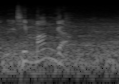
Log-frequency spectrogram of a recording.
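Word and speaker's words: Tshimanga: Timanga. But they call him Tim, but he prefers Timanga. Am I right?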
